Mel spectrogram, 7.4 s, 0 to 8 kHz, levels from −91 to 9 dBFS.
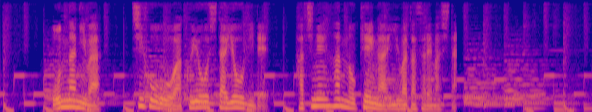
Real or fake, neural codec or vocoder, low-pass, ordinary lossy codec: real; none; 7.2 kHz; none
